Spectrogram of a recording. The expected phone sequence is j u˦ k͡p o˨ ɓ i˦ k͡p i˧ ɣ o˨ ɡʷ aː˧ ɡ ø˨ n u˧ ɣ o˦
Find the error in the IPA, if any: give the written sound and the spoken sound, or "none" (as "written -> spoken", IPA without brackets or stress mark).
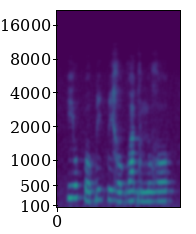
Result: ø˨ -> u˨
